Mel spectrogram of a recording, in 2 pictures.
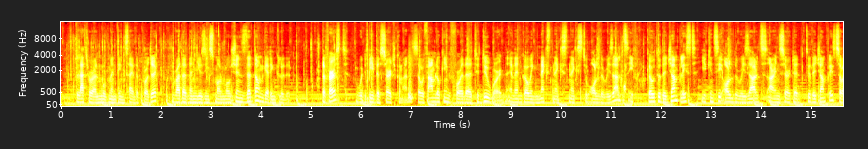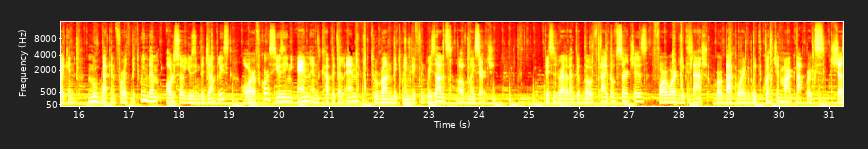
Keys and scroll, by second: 0.0-6.1 typing, 6.2 Return, 7.2 n, 7.7 n, 8.2 n, 9.9 shift+;, 10.6 shift+j, 11.3 shift+t, 11.7 Up, 12.0 Return, 13.2 Up, 13.4 Up, 13.7 Up, 18.6 ctrl+c, 22.1-23.3 typing, 24.7-26.8 typing, 28.6-31.2 typing.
